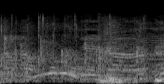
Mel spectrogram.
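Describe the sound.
Brief burst of applause, a dense, steady patter of claps at moderate level, mixed with voices talking and calling out over it for under two seconds.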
